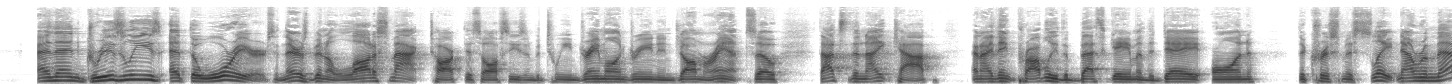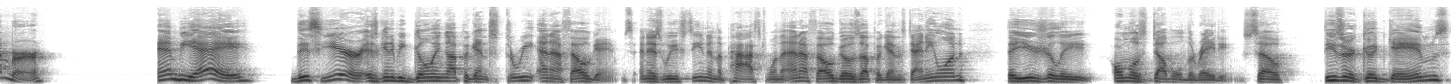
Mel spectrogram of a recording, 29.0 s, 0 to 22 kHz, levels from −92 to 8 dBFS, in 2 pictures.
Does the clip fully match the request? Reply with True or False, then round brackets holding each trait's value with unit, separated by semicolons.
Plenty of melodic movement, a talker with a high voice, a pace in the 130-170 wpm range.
False (5.7 semitones; 135 Hz; 165 wpm)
